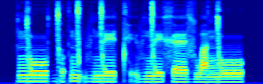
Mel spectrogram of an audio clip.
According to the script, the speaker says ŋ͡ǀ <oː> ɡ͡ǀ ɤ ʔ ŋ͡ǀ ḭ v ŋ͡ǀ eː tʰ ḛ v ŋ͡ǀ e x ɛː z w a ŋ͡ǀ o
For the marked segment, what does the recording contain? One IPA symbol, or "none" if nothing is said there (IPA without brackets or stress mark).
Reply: oː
